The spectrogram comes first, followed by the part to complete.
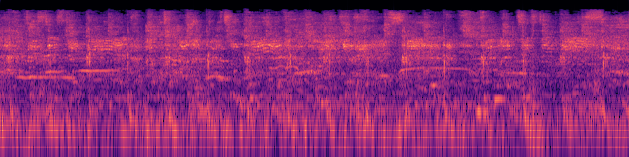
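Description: Loud upbeat music with a steady beat, under many young voices shouting and cheering together.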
